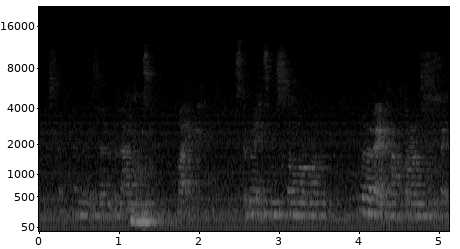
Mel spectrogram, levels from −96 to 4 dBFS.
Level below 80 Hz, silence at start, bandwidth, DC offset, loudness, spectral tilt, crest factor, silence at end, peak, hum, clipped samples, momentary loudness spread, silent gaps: -78 dBFS; 0 s; 16.5 kHz; under 0.1%; -61 LUFS; -5.5 dB/octave; 18 dB; 0 s; -44 dBFS; 50 Hz at -75 dBFS; under 0.1%; 12 LU; none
